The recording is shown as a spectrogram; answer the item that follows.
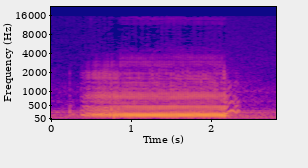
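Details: Pug snoozing under a hanger rack: one deep, rattling snore of under two seconds, rising quickly and fading away, the room otherwise quiet.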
